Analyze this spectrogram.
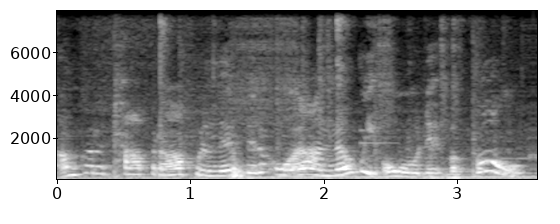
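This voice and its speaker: A man's voice: very high voice, sing-song, fast, creaky, over music, voice pushed up, full character voice. A man putting on the voice of a sweet, folksy little old granny who drawls her exclamations. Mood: folksy cooing.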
